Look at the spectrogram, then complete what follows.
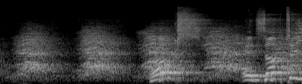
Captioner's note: crowd cheering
